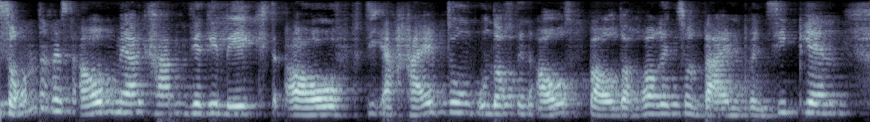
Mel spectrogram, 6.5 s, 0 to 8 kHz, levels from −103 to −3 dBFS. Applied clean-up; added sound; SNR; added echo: neural mask model DeepFilterNet 3.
